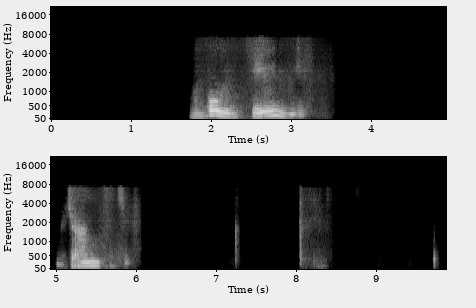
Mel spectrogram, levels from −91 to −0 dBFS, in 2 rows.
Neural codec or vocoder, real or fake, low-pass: codec, 44.1 kHz, 0.9 kbps, DAC; fake; 7.2 kHz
